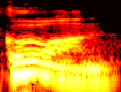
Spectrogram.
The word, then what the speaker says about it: Gluon: They announced something called the OpenAI Ecosystem with Gluon.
